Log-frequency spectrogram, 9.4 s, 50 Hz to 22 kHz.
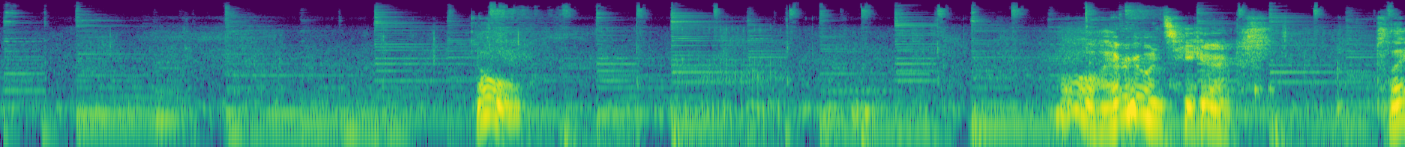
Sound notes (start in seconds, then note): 3.8 cat purring; 8.6 laughing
